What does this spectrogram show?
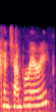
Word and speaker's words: contemporary: When it's in the middle of a word, make sure that you're still pronouncing the R sound. Like contemporary, when you said it,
